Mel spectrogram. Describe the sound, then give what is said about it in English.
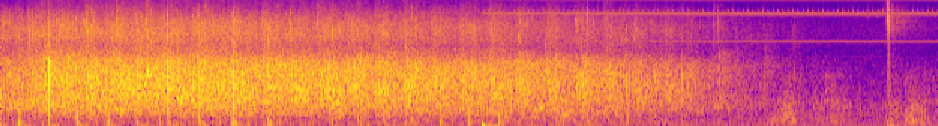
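An audience applauds in a dense, steady patter of many clapping hands that gradually thins out and fades toward the end, with one sharp final clap. “Yeah, you can clap again.”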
